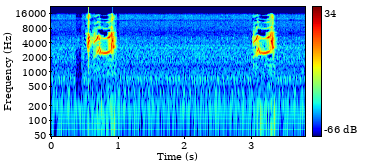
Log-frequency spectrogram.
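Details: European goldfinch on a training tape of the Jordanian song style: two short, complex chirping phrases about a third of a second long, separated by two seconds of silence, clean recording.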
